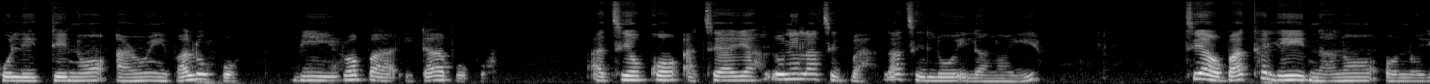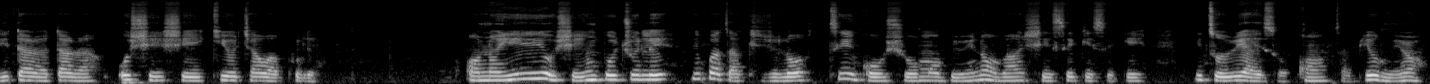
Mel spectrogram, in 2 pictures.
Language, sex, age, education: Yoruba, female, 15-29, tertiary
